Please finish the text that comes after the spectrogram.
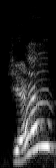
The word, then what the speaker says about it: Geoff: And they're like, Jeff?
